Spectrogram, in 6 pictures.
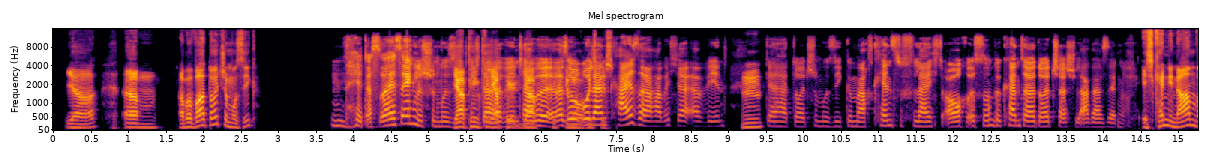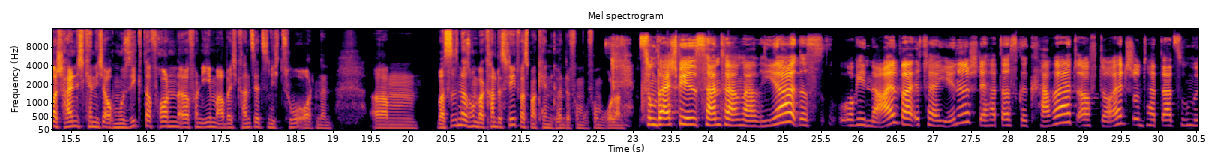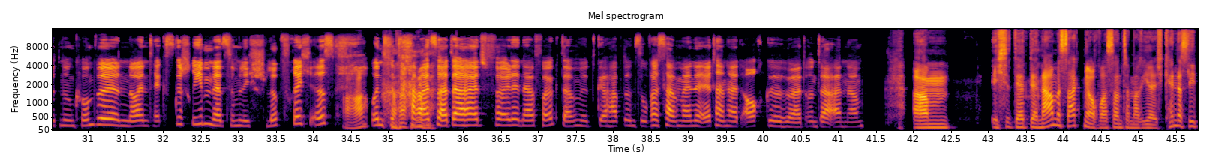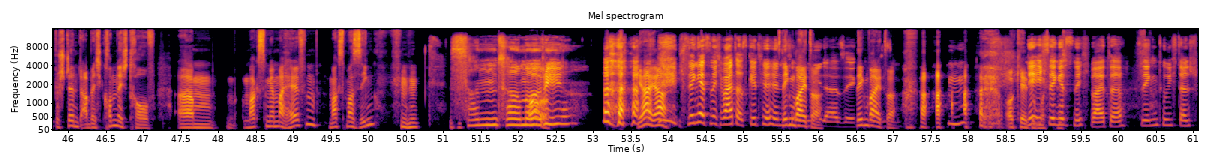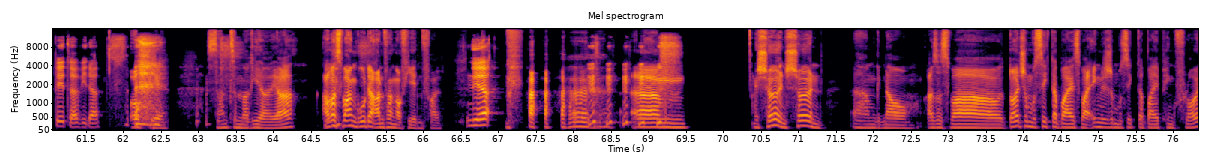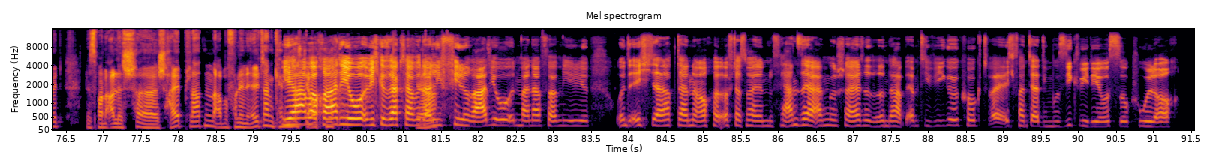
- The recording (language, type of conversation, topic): German, podcast, Wie hast du früher neue Musik entdeckt?
- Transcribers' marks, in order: other background noise; laughing while speaking: "Ne"; in English: "gecovert"; laughing while speaking: "damals"; chuckle; singing: "Santa Maria"; laugh; chuckle; laugh; snort; tapping; chuckle; drawn out: "war"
